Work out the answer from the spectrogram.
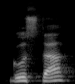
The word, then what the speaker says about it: gusta: Most verbs in Spanish emphasize the second to the last. So in this case the emphasis is goose. So it's gusta singular gustan plural.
